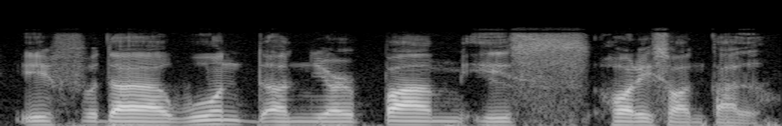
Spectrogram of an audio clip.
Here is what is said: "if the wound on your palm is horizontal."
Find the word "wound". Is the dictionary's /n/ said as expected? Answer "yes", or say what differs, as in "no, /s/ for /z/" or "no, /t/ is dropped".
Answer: yes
